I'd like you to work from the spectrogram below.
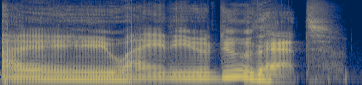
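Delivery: mock glitched-out voice. Speaker trying to imitate a glitched-out voice, attempted glitchy voice. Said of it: "I can't make a glitch voice".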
